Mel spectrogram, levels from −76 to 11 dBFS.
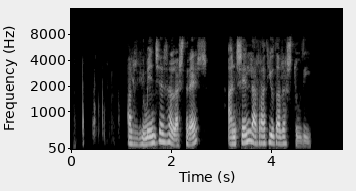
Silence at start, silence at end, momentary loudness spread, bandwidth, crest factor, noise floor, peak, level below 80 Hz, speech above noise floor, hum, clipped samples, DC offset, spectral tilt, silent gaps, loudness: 0.45 s; 0.65 s; 17 LU; 7.8 kHz; 16 dB; -52 dBFS; -2 dBFS; -58 dBFS; 37 dB; none; under 0.1%; under 0.1%; -4.5 dB/octave; 0.98-1.11 s; -15 LUFS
